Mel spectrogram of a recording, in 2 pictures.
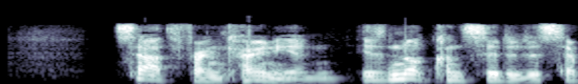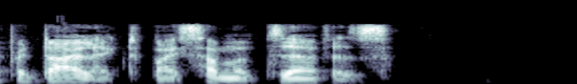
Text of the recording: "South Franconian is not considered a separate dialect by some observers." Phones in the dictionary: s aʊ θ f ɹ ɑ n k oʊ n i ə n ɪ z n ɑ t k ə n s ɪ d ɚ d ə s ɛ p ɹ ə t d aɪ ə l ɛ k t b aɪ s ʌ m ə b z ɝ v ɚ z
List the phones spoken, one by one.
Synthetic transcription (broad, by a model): s aʊ θ f ɹ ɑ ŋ k oʊ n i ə n ɪ z n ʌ t k ə n s ɪ d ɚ d ə s ɛ p ɹ ə t d aɪ ə l ɛ k t b aɪ s ʌ m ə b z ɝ v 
